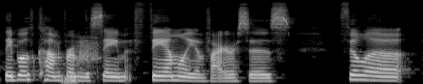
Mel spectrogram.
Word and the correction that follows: Filoviridae: How do you say it, James? – Filoviridae, yeah. – Yeah, that's how you say it.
